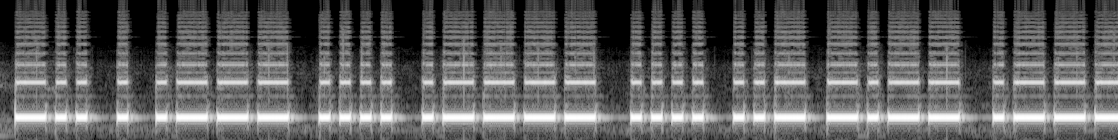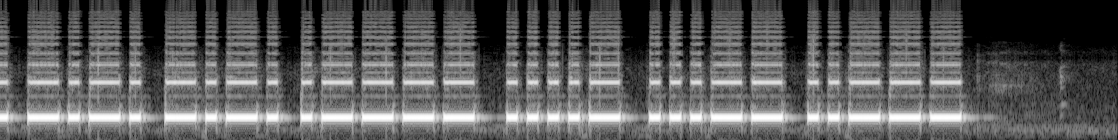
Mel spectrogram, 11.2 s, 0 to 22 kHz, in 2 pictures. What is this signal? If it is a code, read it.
Morse code, heard as a keyed tone, about 24 wpm, 660 Hz. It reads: DE JH1HUY JCC 1432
